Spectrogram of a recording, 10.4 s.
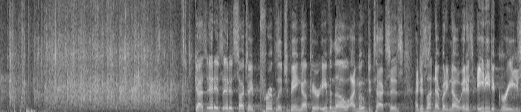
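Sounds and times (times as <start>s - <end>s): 
audience applause: 0.0s - 3.8s
speech: 3.9s - 10.4s.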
